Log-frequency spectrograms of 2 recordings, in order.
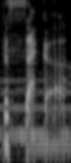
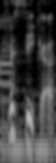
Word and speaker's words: Vasika: I actually heard the other day that Vasika is pronounced Vaseka, but I like Vasika better.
